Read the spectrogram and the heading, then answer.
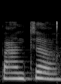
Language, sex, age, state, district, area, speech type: Odia, female, 18-30, Odisha, Kandhamal, rural, read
